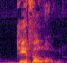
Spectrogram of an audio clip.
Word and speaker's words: Develon: Learned this morning, Develon is pronounced Divelon or Divelon.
